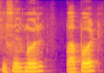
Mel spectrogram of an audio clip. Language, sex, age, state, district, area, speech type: Goan Konkani, male, 60+, Goa, Murmgao, rural, spontaneous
